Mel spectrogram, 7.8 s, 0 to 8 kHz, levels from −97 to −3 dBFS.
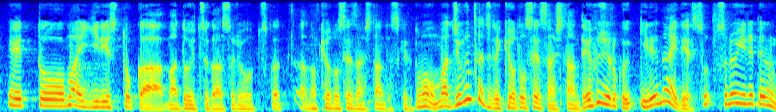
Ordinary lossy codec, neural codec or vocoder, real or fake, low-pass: none; none; real; 7.2 kHz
